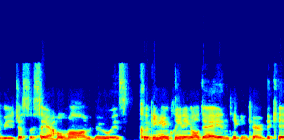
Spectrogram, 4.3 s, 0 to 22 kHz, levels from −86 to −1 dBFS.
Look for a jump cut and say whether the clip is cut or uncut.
uncut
